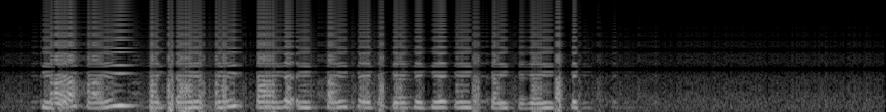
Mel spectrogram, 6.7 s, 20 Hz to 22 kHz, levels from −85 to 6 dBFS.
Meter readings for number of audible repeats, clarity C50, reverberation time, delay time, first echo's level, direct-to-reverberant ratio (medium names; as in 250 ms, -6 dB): 2, no reverb, no reverb, 305 ms, -21.5 dB, no reverb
